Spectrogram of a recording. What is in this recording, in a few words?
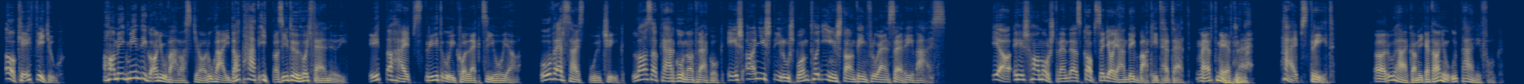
male hungarian voice over upbeat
